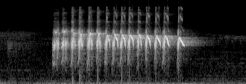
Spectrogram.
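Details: Grey-cheeked bulbul (cucak jenggot) giving a long rapid 'mbeset' phrase for training caged birds. It is a dense chattering trill of buzzy notes rising in intensity, ending in one sharp downslurred whistle.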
